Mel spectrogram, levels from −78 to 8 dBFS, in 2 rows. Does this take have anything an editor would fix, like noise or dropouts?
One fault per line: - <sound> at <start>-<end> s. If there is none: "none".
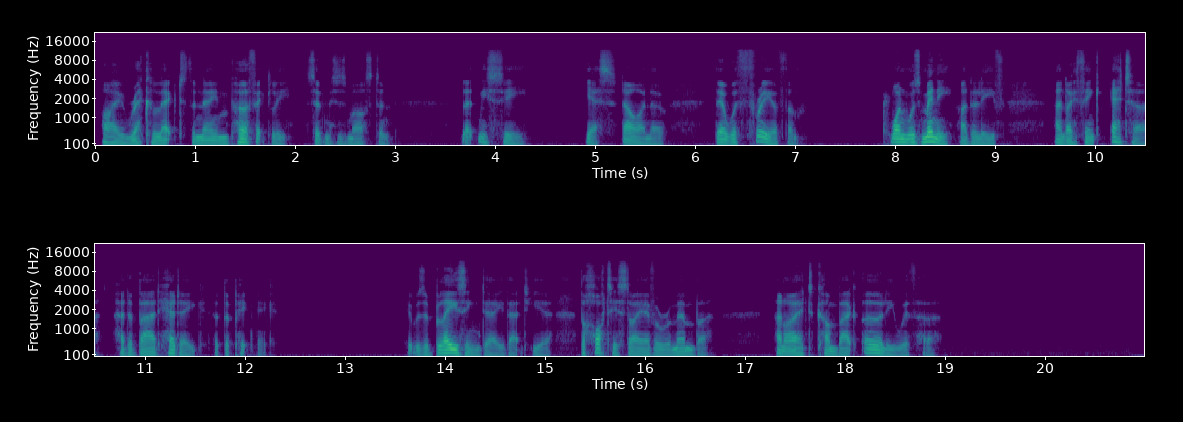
none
